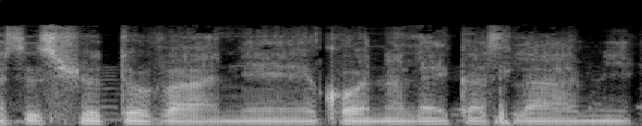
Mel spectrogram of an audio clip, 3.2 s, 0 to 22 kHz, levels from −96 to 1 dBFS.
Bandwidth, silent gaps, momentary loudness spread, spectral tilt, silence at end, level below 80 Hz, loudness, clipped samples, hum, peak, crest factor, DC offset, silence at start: 10 kHz; none; 6 LU; -4.5 dB/octave; 0.05 s; -46 dBFS; -26 LUFS; under 0.1%; none; -8 dBFS; 18 dB; under 0.1%; 0 s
